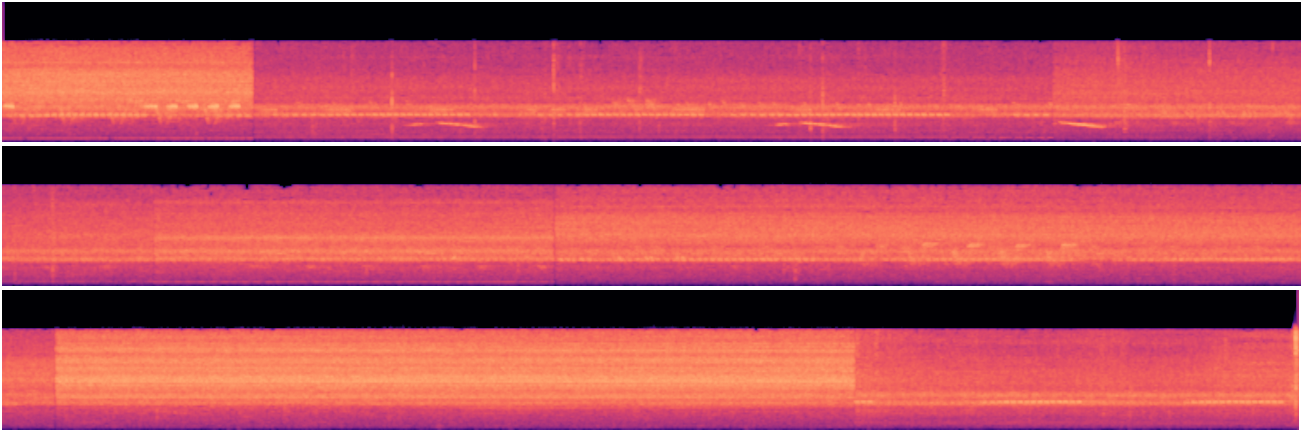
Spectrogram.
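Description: Outdoor ambience dominated by steady, high-pitched insect buzzing and trilling, with three short falling bird chirps in the first ten seconds. The insect din changes abruptly in loudness a few times.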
